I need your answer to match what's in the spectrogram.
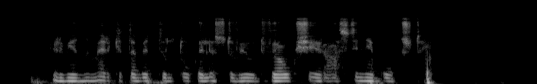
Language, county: Lithuanian, Marijampolė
